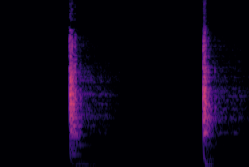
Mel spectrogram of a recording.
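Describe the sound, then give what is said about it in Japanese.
Two soft knocks on an outer wooden door, about a second apart, each a short hollow tap with a brief ringing decay, then quiet. No one speaks. “この時、外の戸をコトコト叩く音がしました。”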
